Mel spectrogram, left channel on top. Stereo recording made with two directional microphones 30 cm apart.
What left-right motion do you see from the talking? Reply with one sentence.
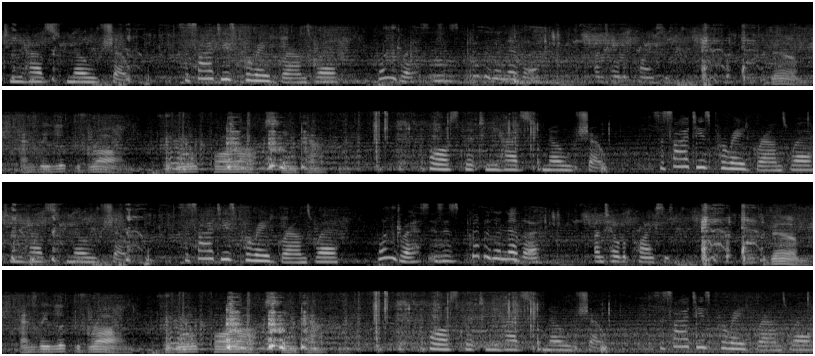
You can hear the talking move from left to right and back again.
